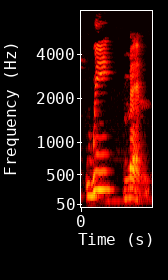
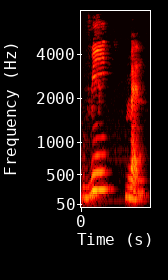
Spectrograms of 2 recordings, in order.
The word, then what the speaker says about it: women: First thing, we should get the pronunciation right of this particular word. Woman is singular and we men.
